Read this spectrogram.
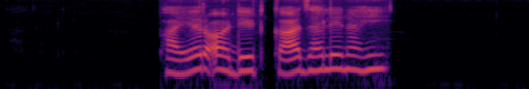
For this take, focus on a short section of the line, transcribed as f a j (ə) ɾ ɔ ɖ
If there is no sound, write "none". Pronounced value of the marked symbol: ə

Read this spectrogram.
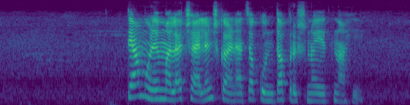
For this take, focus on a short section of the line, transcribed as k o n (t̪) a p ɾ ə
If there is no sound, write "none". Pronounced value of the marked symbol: t̪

